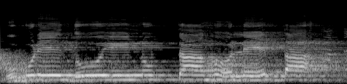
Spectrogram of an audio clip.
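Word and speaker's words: ت: উপরে দুই নুক্তা হলে তা, জিভের আগা মানে জিভের ডগা, আর উপরে দুই দাঁতের গোড়া, সামনে উপরে সামনের দুই দাঁতের গোড়া, এই জিভটা ওই গোড়ায় লাগাতে হবে, তবেই যে তা উচ্চারণ হবে।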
